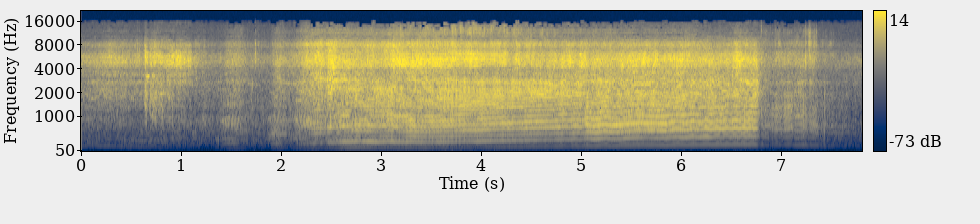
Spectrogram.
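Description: Peugeot 306 rally car's engine under hard acceleration, the revs climbing steadily for about four seconds and then cutting off abruptly as the driver lifts off.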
